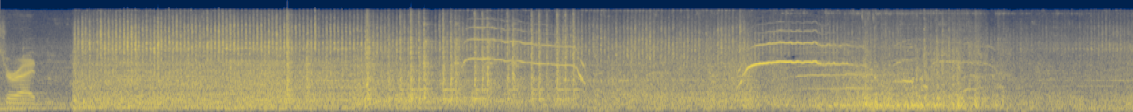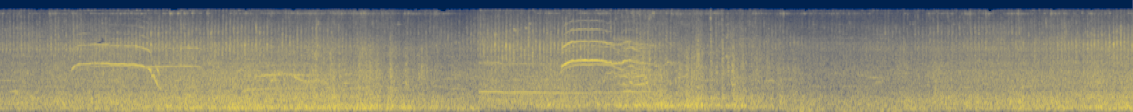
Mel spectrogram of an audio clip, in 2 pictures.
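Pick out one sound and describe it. A small roller coaster rumbles and clatters along its track.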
